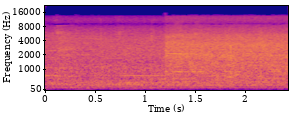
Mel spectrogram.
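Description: Steady outdoor background noise with no clear single source. Its character changes abruptly about a second in.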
